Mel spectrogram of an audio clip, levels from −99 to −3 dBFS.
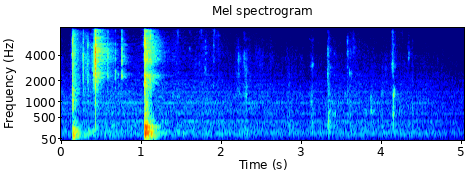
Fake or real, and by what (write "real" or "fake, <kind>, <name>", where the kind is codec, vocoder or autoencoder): fake, vocoder, Vocos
